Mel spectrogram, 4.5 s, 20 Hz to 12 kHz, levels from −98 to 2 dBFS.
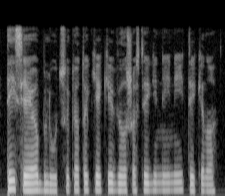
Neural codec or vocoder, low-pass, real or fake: none; 7.2 kHz; real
